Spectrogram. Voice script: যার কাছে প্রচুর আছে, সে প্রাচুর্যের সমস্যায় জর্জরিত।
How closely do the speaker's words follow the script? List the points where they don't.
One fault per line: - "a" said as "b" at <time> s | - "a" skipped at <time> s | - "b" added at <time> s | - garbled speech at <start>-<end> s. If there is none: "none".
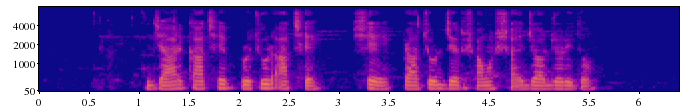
none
